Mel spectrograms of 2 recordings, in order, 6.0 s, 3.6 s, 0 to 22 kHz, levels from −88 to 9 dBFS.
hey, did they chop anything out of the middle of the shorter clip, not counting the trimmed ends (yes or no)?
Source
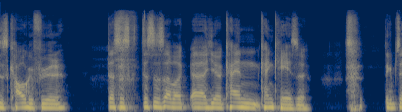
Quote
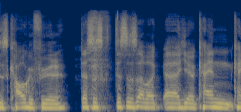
yes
